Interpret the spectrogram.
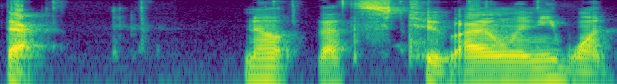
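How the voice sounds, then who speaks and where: A man's voice: lowish voice, fairly even intonation, a little slow, a bit bright, clean tone, muffled recording. An American man hosting a game live stream, chatting casually and rambling as he thinks aloud. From United States. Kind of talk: casual chat while playing a game.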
